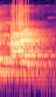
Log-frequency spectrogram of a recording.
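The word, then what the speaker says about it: night: H silent है जैसे नाइट नाइट में आई के बाद जी एच है और यहां पर भी जी एच साइलेंट है टाइट टाइट में आई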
